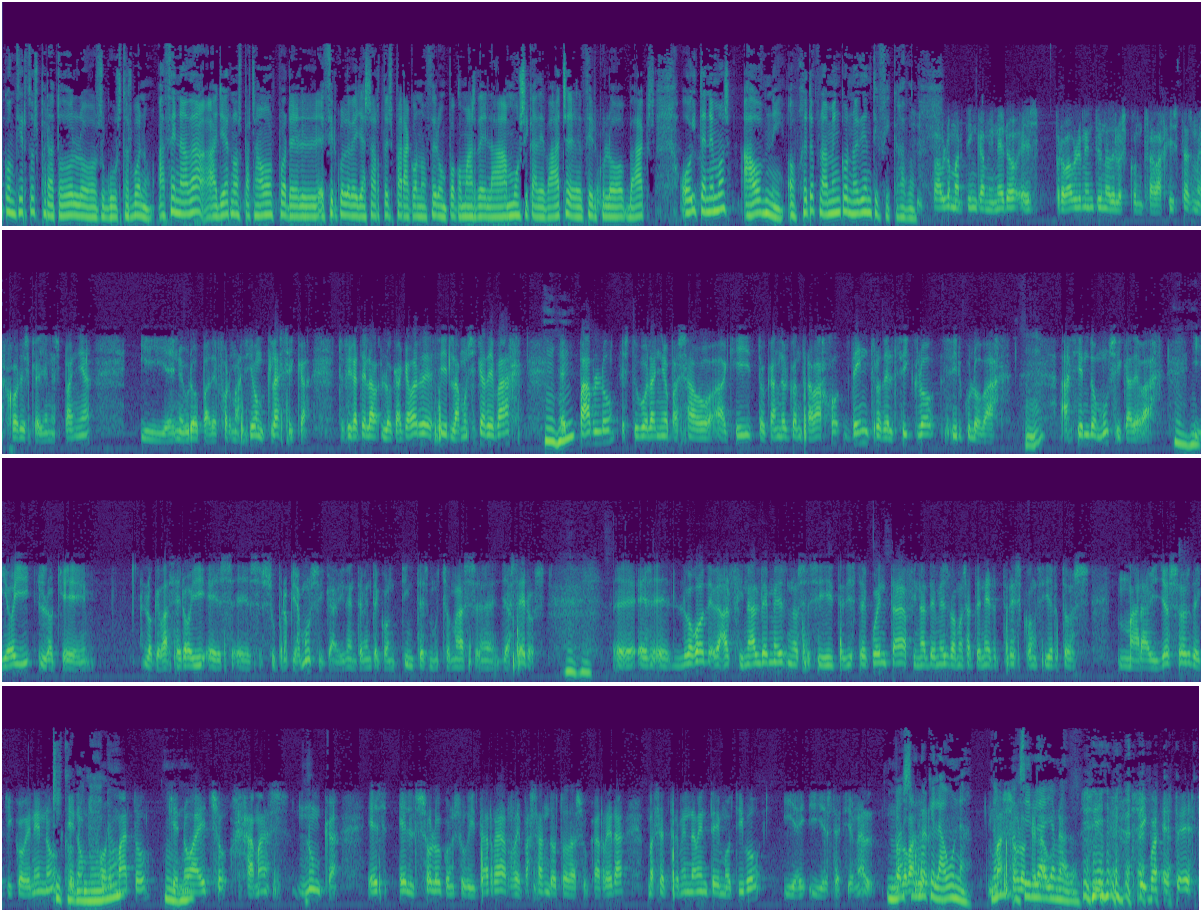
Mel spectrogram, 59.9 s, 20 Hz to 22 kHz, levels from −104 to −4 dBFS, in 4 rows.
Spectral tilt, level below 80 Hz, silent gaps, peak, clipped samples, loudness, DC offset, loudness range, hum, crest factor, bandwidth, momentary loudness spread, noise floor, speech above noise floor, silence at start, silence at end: -6.5 dB/octave; -70 dBFS; none; -10 dBFS; under 0.1%; -32 LUFS; under 0.1%; 5 LU; none; 22 dB; 11.5 kHz; 10 LU; -55 dBFS; 24 dB; 0 s; 0 s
